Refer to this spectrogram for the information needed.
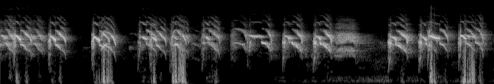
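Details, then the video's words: Hungry young parakeets beg as the father tries to feed each one equally. Scratchy, buzzy squawks come in quick pulses about every half second, with overlapping voices and a slightly longer gap near the middle. "My parrot babies asking food for more hungry!"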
